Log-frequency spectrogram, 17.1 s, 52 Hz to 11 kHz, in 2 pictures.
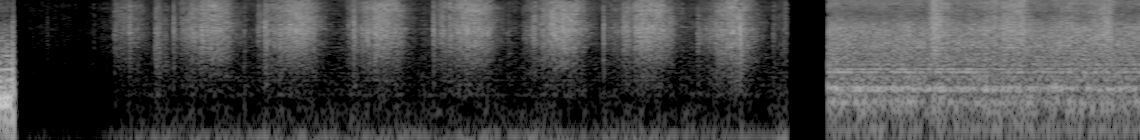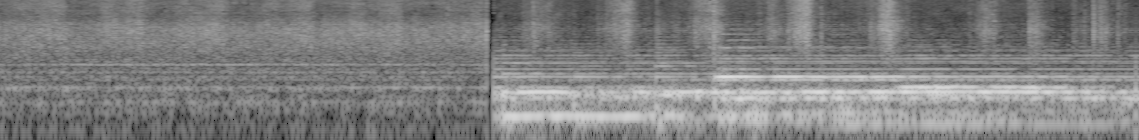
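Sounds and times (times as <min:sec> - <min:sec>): banknotes swishing: 0:00.8 - 0:17.0
steady hissing: 0:06.2 - 0:17.0.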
